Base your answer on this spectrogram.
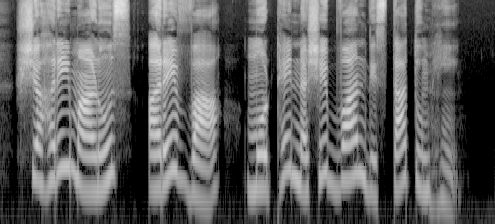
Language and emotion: Marathi, neutral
